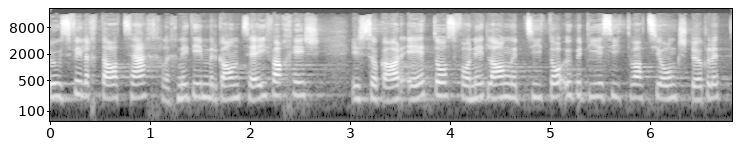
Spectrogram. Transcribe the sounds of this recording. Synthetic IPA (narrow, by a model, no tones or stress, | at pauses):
øwsfɪləχtɑːtsæχləχnɪdɪmːəɾɡɑnt͡sɛɪfɑχɪʃ | ɪʃsoɡɑːɾɛːtosfonɪdlɑŋːəɾt͡sitoʔʏbəɾd̥iəsitwɑt͡sjoːnkʃtœɡlət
